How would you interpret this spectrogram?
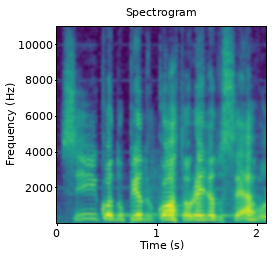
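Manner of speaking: high, very loud question; full-force pulpit challenge; preacher calling out. Real, not acted. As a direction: shout it to the congregation. Calling out to congregation.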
